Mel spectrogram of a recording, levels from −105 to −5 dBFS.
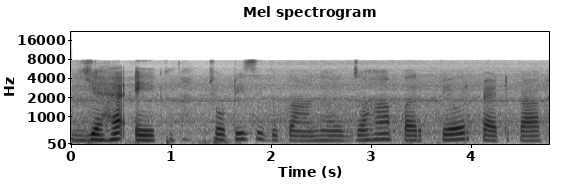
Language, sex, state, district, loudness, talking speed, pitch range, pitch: Hindi, male, Punjab, Fazilka, -21 LUFS, 135 wpm, 165-195 Hz, 175 Hz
